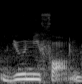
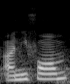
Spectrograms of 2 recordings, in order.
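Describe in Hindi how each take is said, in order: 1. शब्द y ध्वनि से शुरू होता है। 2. शब्द एक साधारण स्वर से शुरू होता है।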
